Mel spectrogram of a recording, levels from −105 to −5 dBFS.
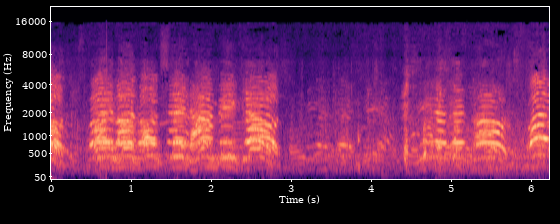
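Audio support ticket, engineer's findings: Gain pumping, whole clip: level swings about 5 dB, loud and soft parts squashed closer in level; level rises smoothly rather than gating off. Likely input gain set too high, with a fast limiter clamping peaks.

Repeated buffer at 0.70 s: brief click-like buzz. The same 5 ms chunk plays twice with a hard join, so there is no silent gap as in a dropout. Output device underrun, replaying the last buffer.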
